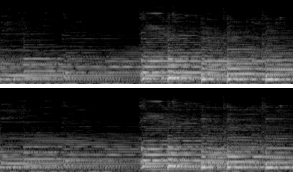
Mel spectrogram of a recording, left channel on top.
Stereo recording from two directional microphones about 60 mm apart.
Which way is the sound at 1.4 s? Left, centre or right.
Right.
